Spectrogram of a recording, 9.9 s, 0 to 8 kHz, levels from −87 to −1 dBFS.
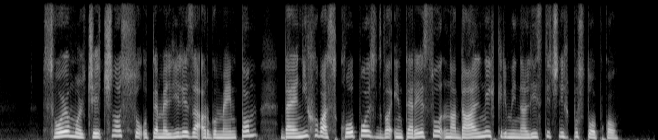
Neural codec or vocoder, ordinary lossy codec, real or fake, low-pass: codec, 16 kHz, 2 kbps, FunCodec, trained on Chinese and English, 25 frames a second; none; fake; none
